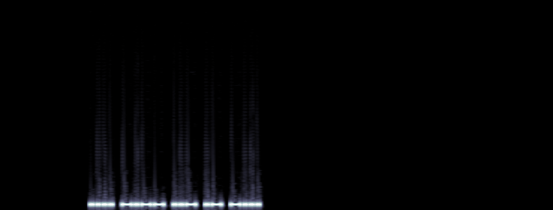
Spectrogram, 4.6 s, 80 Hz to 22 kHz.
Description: Morse code, heard as a keyed tone, about 44 wpm, 700 Hz. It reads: HYUAB
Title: Code Groups - 5 Letter:Numbers - 45wpm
